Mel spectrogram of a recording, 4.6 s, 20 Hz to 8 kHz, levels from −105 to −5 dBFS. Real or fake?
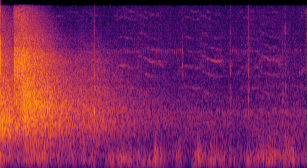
fake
